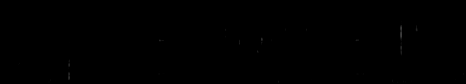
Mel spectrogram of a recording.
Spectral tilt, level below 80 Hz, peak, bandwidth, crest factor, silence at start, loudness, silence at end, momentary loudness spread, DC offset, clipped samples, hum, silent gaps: -1.5 dB/octave; under -90 dBFS; -28 dBFS; 11 kHz; 40 dB; 0.05 s; -62 LUFS; 0 s; 13 LU; under 0.1%; under 0.1%; none; none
